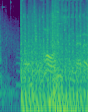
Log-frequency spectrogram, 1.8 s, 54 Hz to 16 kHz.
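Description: Enemy gunfire in the Modern Warfare 2 campaign bursts in loud and sudden after a quiet moment, a dense rattling fusillade of rapid shots that continues without a break.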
